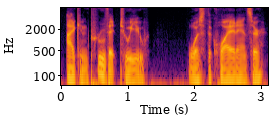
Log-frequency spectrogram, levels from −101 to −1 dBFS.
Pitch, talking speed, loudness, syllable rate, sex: 80 Hz, 195 wpm, -23 LUFS, 5.1 syllables/s, male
